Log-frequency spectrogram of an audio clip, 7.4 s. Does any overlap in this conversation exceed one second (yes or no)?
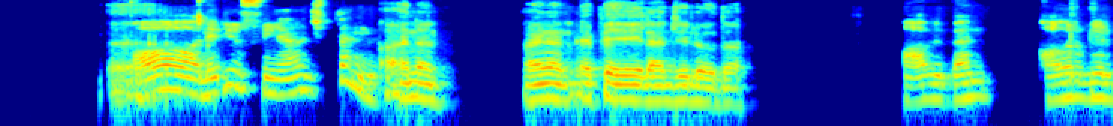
no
